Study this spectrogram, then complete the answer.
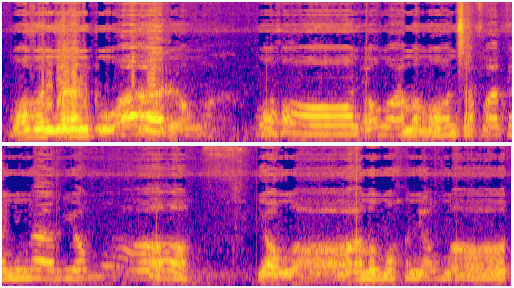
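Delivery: pleading, tearful prayer to God with breaking sobs; crying prayer. Retold or imitated. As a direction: beg through the tears, rising in pitch. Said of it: "gua sambil nangis nih".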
